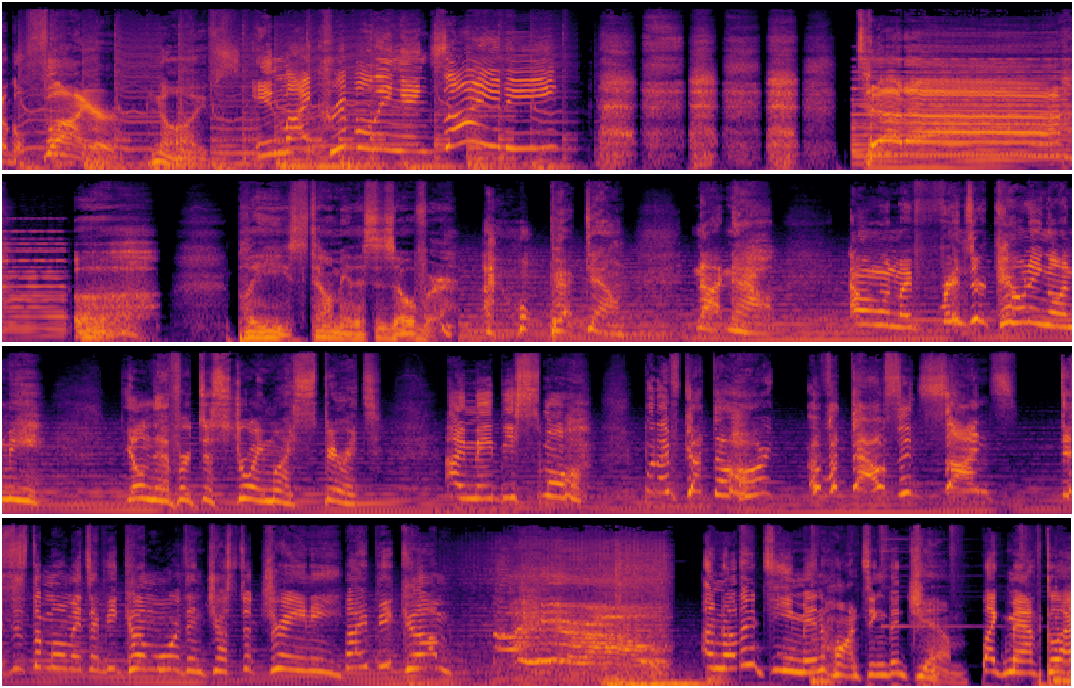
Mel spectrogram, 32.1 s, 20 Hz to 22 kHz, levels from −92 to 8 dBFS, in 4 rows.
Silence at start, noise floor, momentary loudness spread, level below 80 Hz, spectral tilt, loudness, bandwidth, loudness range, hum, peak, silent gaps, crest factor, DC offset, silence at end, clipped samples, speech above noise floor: 0 s; -45 dBFS; 12 LU; -38 dBFS; -3 dB/octave; -21 LUFS; 19.5 kHz; 5 LU; none; -4 dBFS; none; 18 dB; under 0.1%; 0 s; under 0.1%; 24 dB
